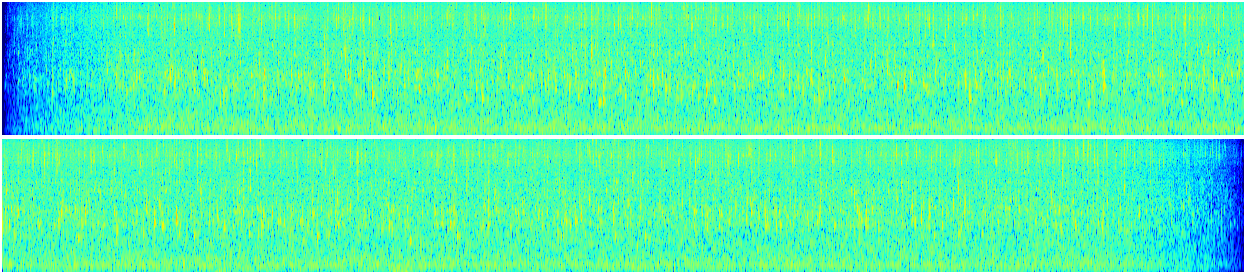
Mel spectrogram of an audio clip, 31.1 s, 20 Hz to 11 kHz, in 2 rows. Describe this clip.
Field-recording of water slowly trickling down a stream.
Recorded in Springbrook National Park, Queensland using the Zoom H6 Mid-side module.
